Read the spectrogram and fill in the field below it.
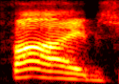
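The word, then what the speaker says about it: Phibes: It's pronounced Fibes, you Philistine. Sorry, or like, although I can show you.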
